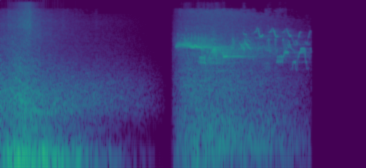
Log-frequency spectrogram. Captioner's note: birds chirping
